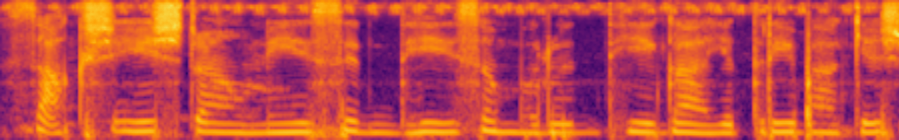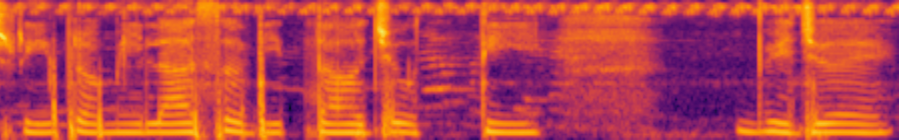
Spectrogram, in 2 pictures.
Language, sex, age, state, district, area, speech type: Marathi, female, 18-30, Maharashtra, Kolhapur, urban, spontaneous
